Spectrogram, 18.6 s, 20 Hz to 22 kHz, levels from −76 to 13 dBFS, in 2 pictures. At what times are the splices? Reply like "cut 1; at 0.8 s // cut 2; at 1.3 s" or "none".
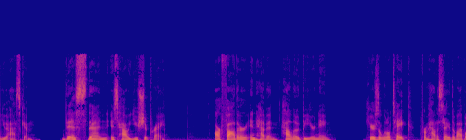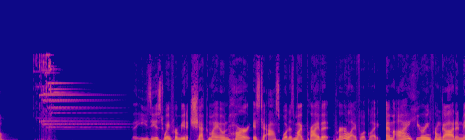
cut 1; at 5.6 s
